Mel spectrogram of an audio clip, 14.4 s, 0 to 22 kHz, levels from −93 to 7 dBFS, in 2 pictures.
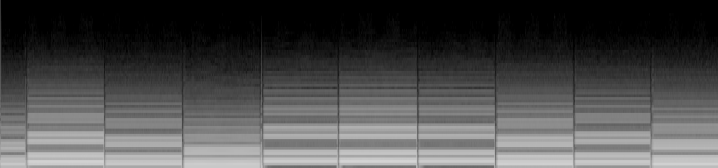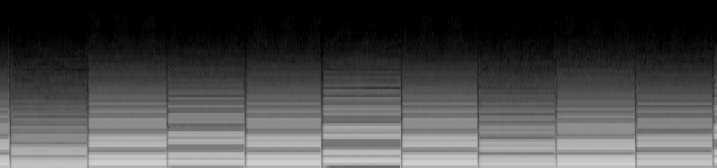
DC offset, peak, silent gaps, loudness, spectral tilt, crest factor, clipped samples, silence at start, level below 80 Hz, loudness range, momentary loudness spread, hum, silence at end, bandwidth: under 0.1%; -6 dBFS; none; -15 LUFS; -12.5 dB/octave; 8 dB; under 0.1%; 0 s; -44 dBFS; 1 LU; 4 LU; none; 0 s; 3.4 kHz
